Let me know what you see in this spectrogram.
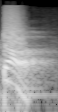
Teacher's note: फिर ट बोलिए, मुख से कम वायु निकलता है, ट कम वायु निकलेगा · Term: अल्प प्राण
